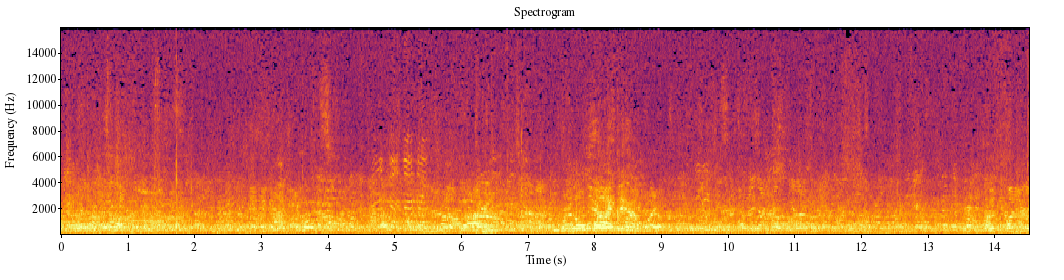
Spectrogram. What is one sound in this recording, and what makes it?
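A crowd of children chatters in a large echoing hall.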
